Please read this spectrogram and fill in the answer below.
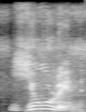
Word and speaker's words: urine: Urine и urinary. Ударение падает только на U.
